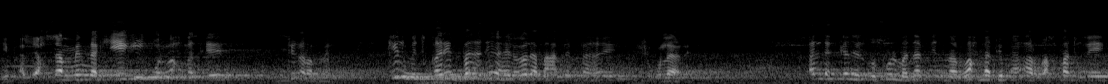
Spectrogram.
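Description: A man's voice: fast, noisy background. An older man with an Egyptian accent explaining a Quran verse, asking rhetorical questions and answering them himself. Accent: Egyptian Arabic. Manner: uneven loudness, often dropping low. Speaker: religious scholar. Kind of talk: Quranic exegesis lesson. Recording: old lo-fi hall recording with echo.

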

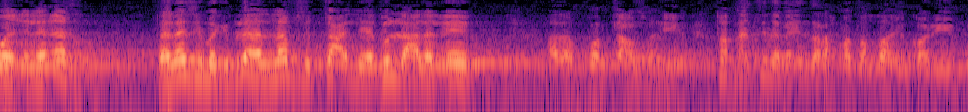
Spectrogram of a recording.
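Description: A man with an Egyptian Arabic accent giving a religious lesson. He asks questions and answers them himself, and he stretches key words slowly for emphasis. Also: high voice, gravelly, muffled recording. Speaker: religious teacher. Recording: reverberant hall with faint background noise.

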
